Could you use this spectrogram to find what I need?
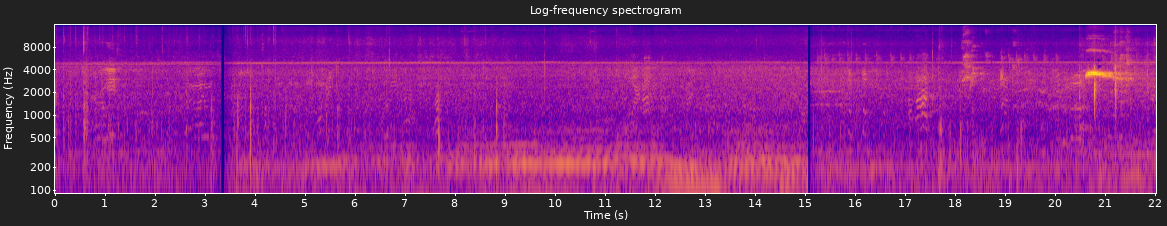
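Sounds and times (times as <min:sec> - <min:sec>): vehicle engine running: 0:03.4 - 0:22.0.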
